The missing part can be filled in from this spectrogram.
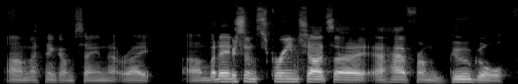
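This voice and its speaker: A young man with a clear, smooth voice hosts a casual crypto review vlog. He talks like a crypto bro, pitching to his viewers with informal slang and hype. His explanations are loose and chatty. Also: unhurried. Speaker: crypto channel host.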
